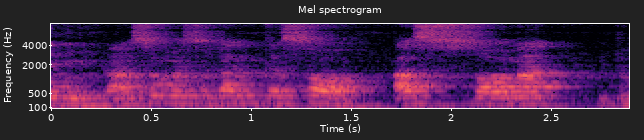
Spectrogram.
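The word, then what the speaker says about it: الصمد: Cara membacanya, lamnya tidak dibaca, dilebur huruf lamnya nih. Langsung masukkan ke so. As-somad.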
